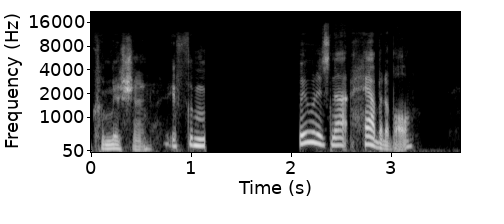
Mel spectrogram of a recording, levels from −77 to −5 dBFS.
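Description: At 0.47 s the speech shows short concealed packet loss, with the disturbance settling by 0.58 s. About 20 ms of audio failed to arrive, and the decoder covered the gap by extending the preceding sound for roughly 13 ms before easing back into real signal, adding a little time overall. It is heard as a brief smear or wobble rather than a hole. That sets it apart from a dropout, which would leave true silence or a hard click.

From 1.14 s to 2.09 s comes a playback stall. The output simply goes silent for about 0.96 s in the middle of the flow, likely because the player ran dry of buffered data or its thread was held up. Unlike concealment, nothing is synthesised to bridge the gap. The silence is long and clean, and the sound then resumes rather than being smoothed over.

Immediately after, from 2.09 s to the end of the clip, there is catch-up at higher speed. The player works through its backlog 1.25 times faster by resampling, so the speech is both quicker and higher, raised by about four semitones. 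Because tempo and pitch rise together, this differs from a deliberate pitch shift, which would change pitch without changing pace. Its placement right after the silence ties it to the stall.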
